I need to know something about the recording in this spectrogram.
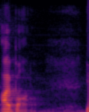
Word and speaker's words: Ibotta: back for it with Ibotta or Ibotta um I forget how they want us to pronounce it but it's i-b-o-t-t-a that's I bought it you can earn cash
